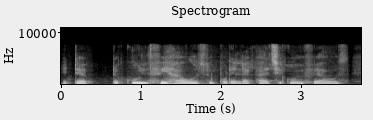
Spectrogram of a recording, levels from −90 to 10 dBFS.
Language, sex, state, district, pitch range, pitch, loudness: Bengali, female, West Bengal, Cooch Behar, 200-215 Hz, 210 Hz, -16 LUFS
